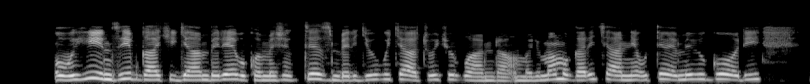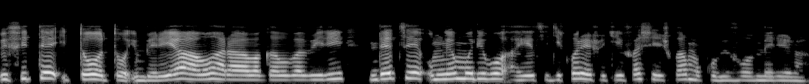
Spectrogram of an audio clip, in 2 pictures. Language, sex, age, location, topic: Kinyarwanda, female, 18-24, Huye, agriculture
